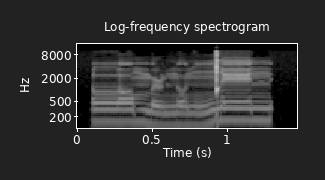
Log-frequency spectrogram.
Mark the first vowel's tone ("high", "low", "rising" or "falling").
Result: high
